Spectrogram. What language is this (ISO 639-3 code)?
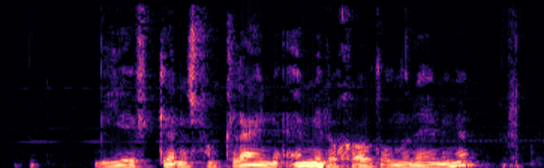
nld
